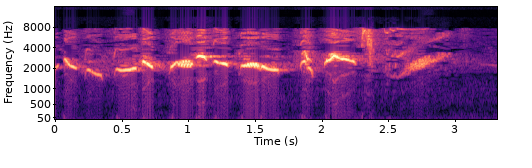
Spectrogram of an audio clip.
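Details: Common Blackbird (Turdus merula) singing rich, mellow, fluty phrases that rise and fall, with a thin squeaky flourish near the end, at the end of spring; it sings from January, from treetops, roofs or posts.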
